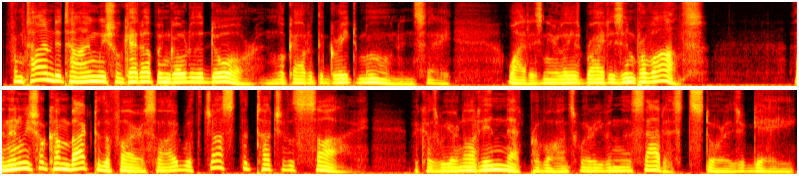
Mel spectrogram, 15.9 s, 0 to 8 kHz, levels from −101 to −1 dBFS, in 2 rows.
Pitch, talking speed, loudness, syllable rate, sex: 130 Hz, 230 wpm, -18 LUFS, 5.6 syllables/s, male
